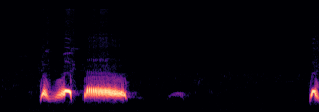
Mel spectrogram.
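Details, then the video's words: Spotted dove from local fields cooing to provoke wild males as a lure. One wavering double note running into a long, low, steady hoot, then silence until another wavering note begins. "tiếng cu gáy thổ đồng thúc gù bài bản"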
